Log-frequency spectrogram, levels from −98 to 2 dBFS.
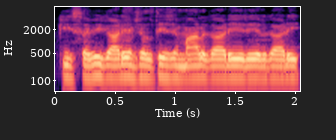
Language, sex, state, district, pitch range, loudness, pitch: Hindi, male, Bihar, Samastipur, 120-125 Hz, -13 LUFS, 120 Hz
